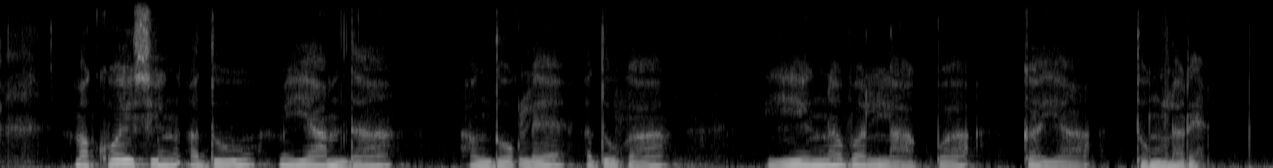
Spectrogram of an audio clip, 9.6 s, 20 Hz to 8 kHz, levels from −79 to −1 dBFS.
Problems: none marked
